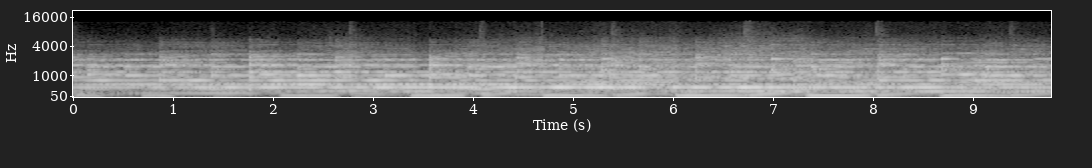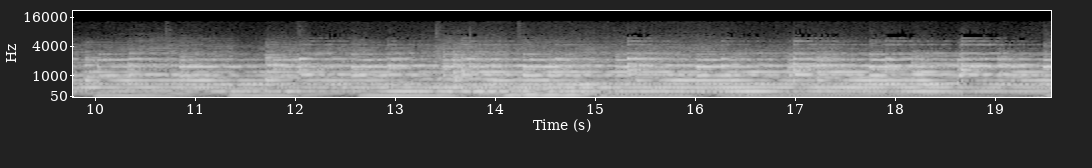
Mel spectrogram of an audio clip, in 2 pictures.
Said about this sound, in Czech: Zvuk prvih zvona sa Saborne crkve kao da je probudio srpsko stanovništvo naše prestonice iz dubokog sna i kao da je oživeo sve slojeve naroda i u njemu izazvao i utvrdio verovanje u bolju budućnost Srbije i njezine prestonice.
